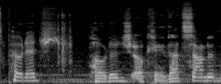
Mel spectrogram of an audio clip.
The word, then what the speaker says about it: potage: Yes, it's right in French, but it gets pronounced that way in English too.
